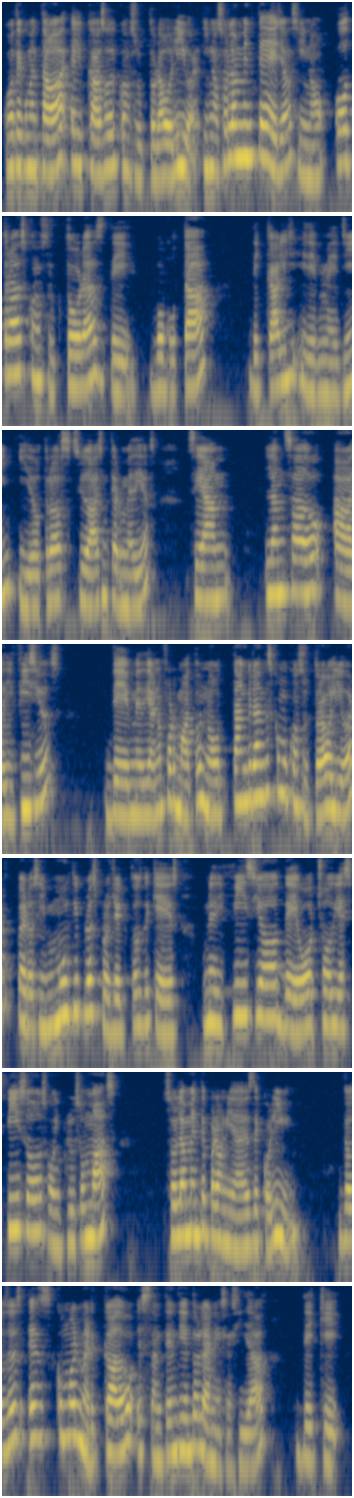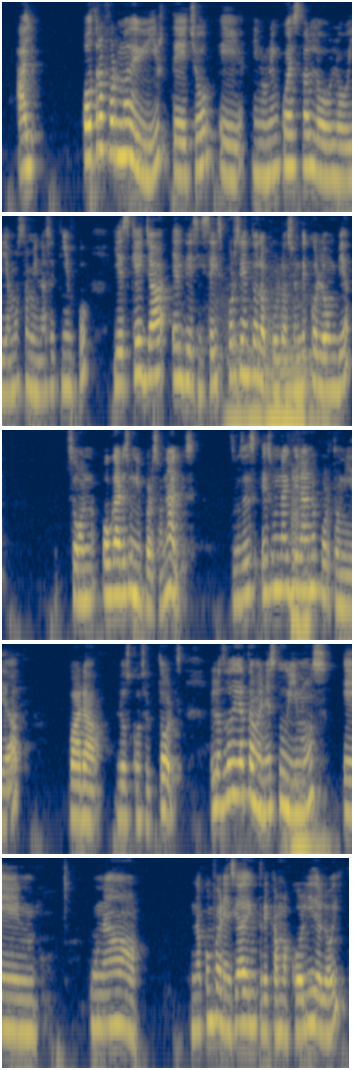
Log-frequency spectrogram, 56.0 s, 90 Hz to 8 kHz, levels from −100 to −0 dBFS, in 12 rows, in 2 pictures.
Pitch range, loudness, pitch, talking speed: 195-245 Hz, -23 LUFS, 220 Hz, 135 wpm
